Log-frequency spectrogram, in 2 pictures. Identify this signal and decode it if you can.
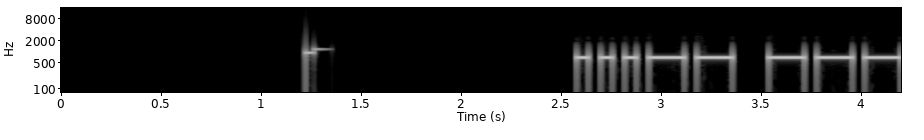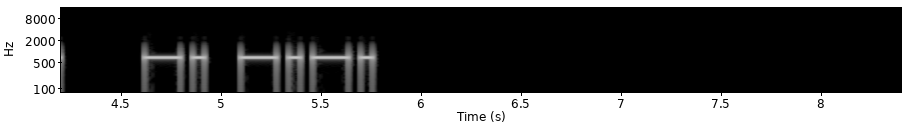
Morse code, heard as a keyed tone, about 20 wpm, 700 Hz. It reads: 3O NC
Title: Winter Field Day Exchanges 20wpm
